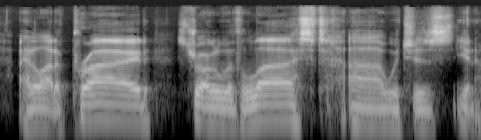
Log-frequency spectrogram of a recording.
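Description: Speaking at a fairly quick pace in a normal speaking voice, a man with medium pitch is heard on a very clean recording with a silent background. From Milwaukee, Wisconsin, US. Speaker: pastor. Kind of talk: casual chat.

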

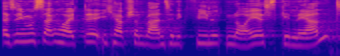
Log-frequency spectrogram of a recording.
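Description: A woman's high pitch with ordinary variation. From half Italian. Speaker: podcast host. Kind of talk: casual chat.

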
